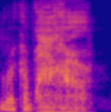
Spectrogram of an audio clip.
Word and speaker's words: Rickenbacker: It's pronounced Rickenbacker.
